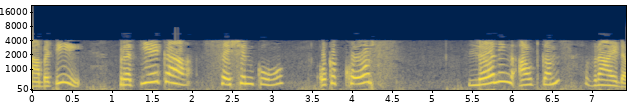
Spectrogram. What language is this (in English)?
Telugu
